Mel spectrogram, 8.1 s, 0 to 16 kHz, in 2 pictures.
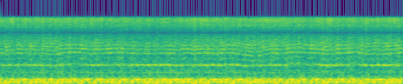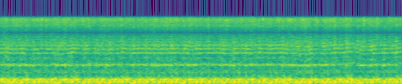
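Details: '95 Chevrolet Silverado 454 V8, Gen 5, gear-drive timing, high-lift short-duration hydraulic cam, otherwise stock: deep heavy rumble with lumpy uneven pulse as it revs, down on power; low compression.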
